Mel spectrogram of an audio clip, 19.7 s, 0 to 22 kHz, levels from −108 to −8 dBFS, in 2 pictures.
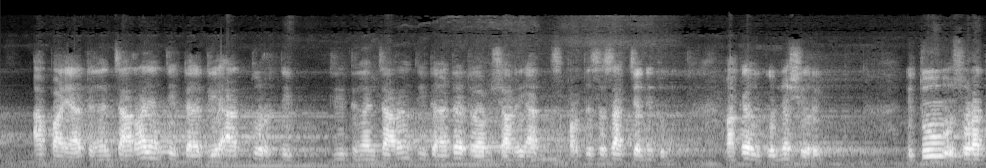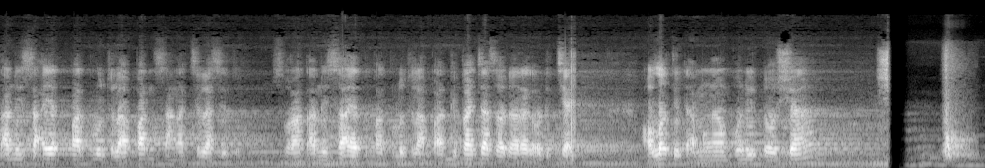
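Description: Nothing stood out on listening to the clip.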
